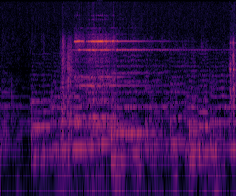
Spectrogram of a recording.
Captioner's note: phone rings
